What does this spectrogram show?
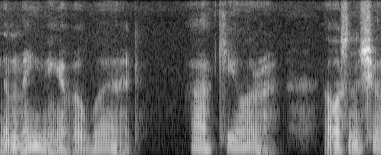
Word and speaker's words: kia ora: Kia ora. I wasn't sure how to spell it in our normal English way of writing it.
